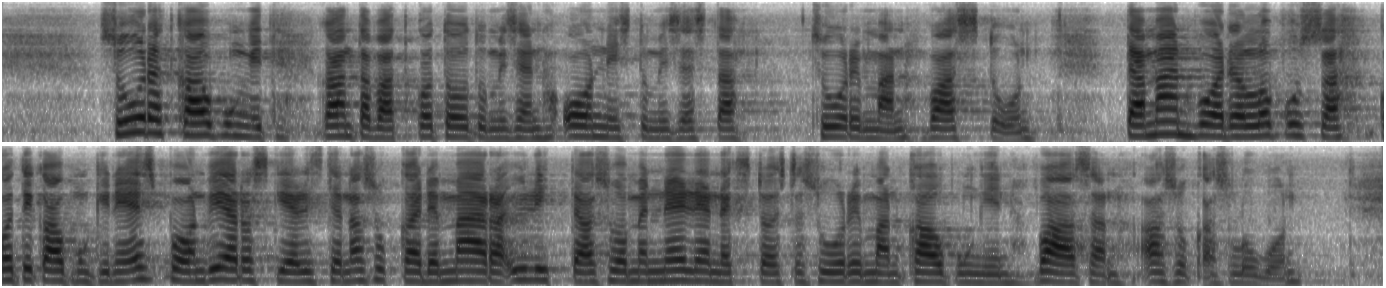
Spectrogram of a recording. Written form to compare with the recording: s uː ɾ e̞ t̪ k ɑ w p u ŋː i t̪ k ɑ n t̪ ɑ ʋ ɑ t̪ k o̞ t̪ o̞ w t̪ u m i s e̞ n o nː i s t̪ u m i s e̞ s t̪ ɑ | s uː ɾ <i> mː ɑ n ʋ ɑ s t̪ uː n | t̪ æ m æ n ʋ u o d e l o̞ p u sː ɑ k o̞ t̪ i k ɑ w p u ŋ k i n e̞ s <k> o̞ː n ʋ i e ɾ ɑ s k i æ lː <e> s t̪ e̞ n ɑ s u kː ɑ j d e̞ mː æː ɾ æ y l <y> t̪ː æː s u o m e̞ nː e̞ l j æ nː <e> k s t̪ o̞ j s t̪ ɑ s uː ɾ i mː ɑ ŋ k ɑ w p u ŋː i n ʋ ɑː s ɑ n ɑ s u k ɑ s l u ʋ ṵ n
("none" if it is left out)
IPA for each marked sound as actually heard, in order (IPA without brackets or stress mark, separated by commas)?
i, p, i, i, e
